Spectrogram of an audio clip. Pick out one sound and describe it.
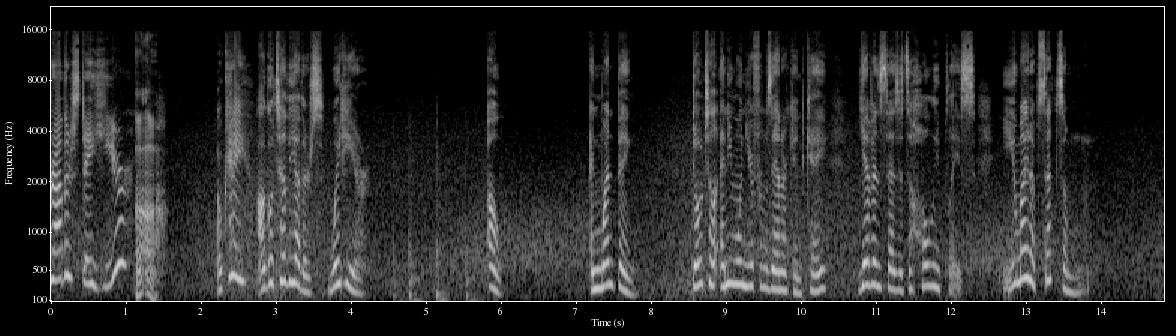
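A young woman speaks lively and clearly, close by.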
